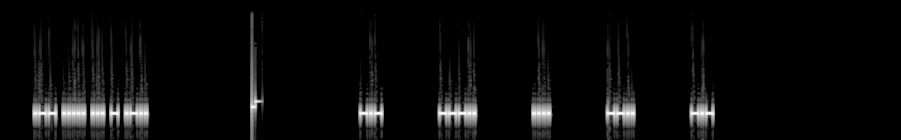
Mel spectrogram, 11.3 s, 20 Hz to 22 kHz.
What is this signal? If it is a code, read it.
Morse code, heard as a keyed tone, about 38 wpm, spaced as for 17 wpm, 700 Hz. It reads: W5STL K8HZK
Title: USA Call Signs - 5 Characters - 8x Character Spacing - 40wpm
